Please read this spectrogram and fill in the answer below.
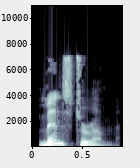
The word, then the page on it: menstruum: British English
